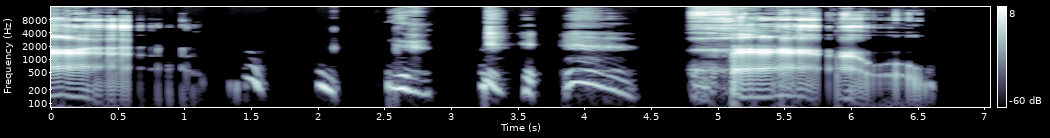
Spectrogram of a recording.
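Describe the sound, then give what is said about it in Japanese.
A woman belches after a full meal, with a few throaty burps and short voiced grunts in separate bursts between silent pauses, some deep and drawn out, others brief. “ゲップくっさ。”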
